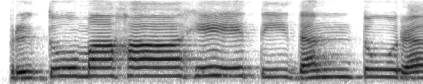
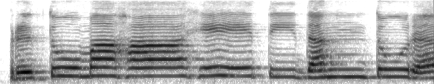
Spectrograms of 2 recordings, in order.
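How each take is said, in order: Both takes have the same delivery.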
